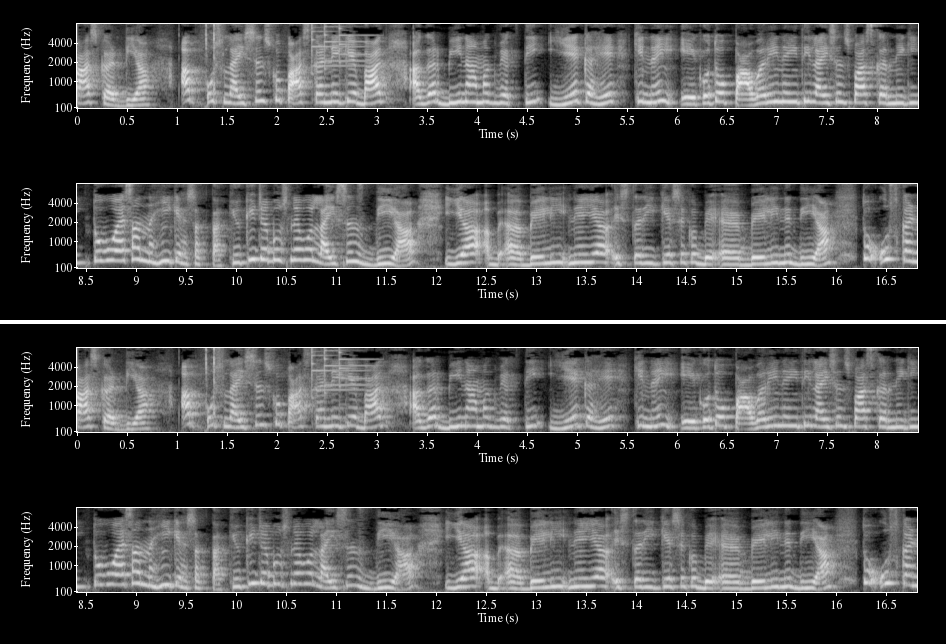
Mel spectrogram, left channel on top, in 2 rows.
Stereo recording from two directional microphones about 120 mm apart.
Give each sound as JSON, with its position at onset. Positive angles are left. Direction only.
{"t": 0.0, "sound": "speech", "side_deg": 30}
{"t": 2.3, "sound": "speech", "side_deg": 0}
{"t": 3.3, "sound": "speech", "side_deg": 40}
{"t": 3.8, "sound": "a woman's voice", "side_deg": 55}
{"t": 9.1, "sound": "a woman's voice", "side_deg": 15}
{"t": 12.1, "sound": "a woman's voice", "side_deg": 30}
